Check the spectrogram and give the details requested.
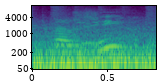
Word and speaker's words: Belgique: Belgique.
